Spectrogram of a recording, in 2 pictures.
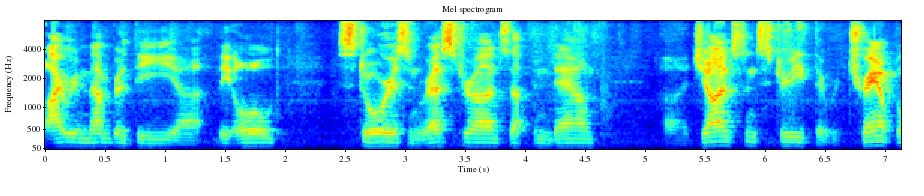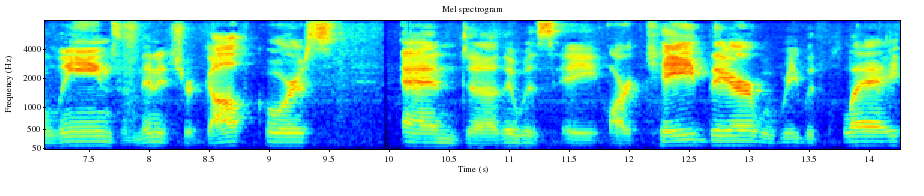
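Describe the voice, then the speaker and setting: A man with an American accent speaks at a very slow pace in a fairly low pitch, his bright, sharp tone moving along fairly even intonation while his loudness swings widely. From South Florida (Hollywood). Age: 60s. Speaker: historical society member. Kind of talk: reminiscence. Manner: halting.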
